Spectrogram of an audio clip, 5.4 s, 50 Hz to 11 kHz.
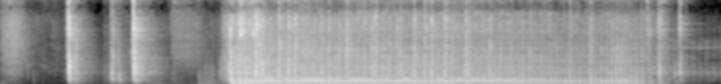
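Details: Homelite Super 1050 chainsaw with crunchy carburetor diaphragm, given a shot of fuel and a little choke: catches after a few pulls, revs raggedly about three seconds, then dies; fuel starvation suspected.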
